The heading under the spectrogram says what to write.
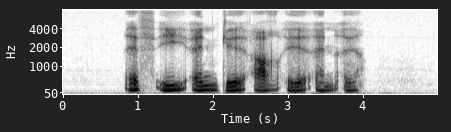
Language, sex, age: Norwegian, male, 50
